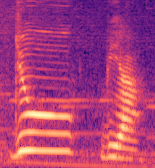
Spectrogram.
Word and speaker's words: lluvia: Pues porque la sílaba tónica es lluvia. Es decir, ni la I ni la A es una vocal tónica, por lo que esto va unido. Por lo tanto, 1, 2, lluvia.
